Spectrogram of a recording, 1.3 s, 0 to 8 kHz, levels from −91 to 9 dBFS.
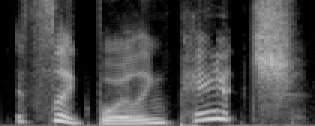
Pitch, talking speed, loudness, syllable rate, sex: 265 Hz, 185 wpm, -18 LUFS, 4.4 syllables/s, female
